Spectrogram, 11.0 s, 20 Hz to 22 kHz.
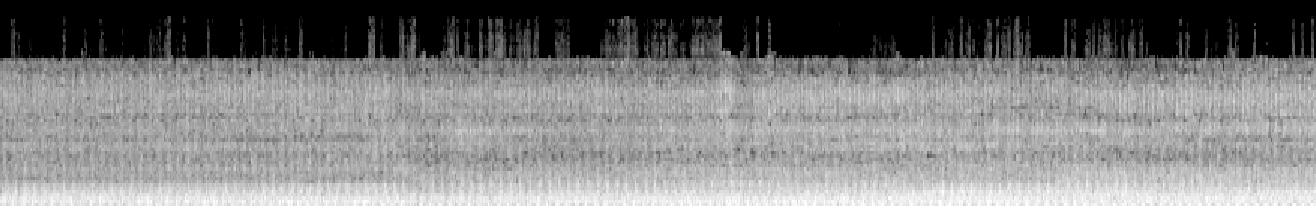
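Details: Loncin 15 hp engine, first start after filling oil and petrol, started on second attempt: even, steady idle at about three firings a second, no knocks or misses; normal idle.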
